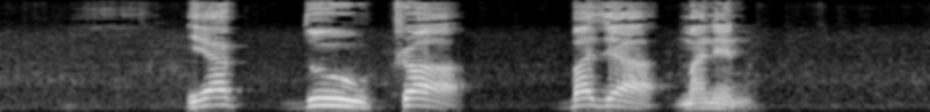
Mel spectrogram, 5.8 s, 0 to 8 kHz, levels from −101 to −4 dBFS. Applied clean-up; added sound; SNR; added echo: none; none; none; none.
